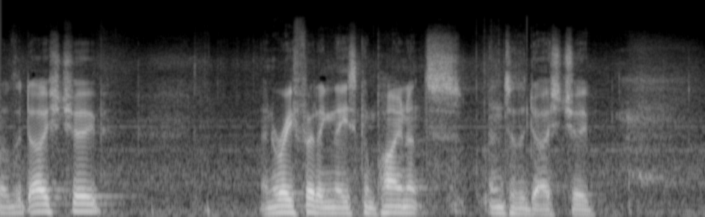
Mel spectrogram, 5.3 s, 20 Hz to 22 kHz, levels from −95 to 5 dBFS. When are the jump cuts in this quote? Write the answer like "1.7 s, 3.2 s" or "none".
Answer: 4.0 s

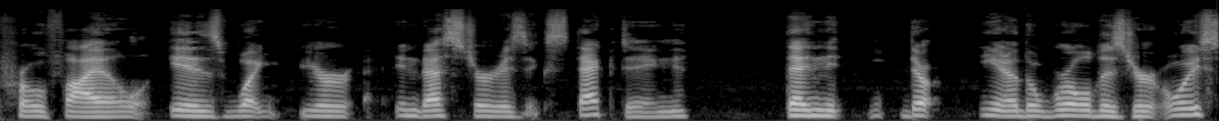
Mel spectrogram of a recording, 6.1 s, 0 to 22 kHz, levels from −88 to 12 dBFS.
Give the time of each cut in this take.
1.5 s

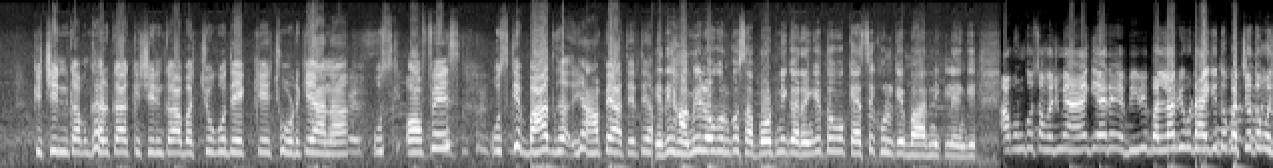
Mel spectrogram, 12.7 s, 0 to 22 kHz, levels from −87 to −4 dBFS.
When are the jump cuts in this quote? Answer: 6.5 s, 10.0 s

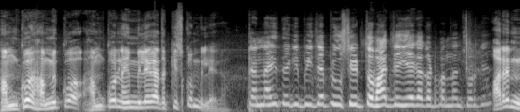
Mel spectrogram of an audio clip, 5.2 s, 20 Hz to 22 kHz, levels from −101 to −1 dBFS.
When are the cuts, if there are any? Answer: 2.5 s

